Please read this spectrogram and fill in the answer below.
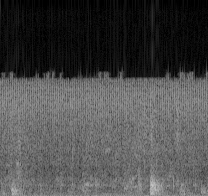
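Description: Quiet room tone under a steady low electrical hum, with two faint brief sounds, one just after the start and one about a second and a half in.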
